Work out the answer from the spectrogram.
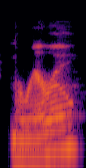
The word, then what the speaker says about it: Marrero: u.s district judge victor mararo i believe is how you pronounce it marrero he just ruled yesterday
